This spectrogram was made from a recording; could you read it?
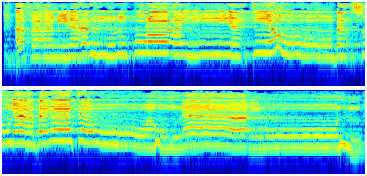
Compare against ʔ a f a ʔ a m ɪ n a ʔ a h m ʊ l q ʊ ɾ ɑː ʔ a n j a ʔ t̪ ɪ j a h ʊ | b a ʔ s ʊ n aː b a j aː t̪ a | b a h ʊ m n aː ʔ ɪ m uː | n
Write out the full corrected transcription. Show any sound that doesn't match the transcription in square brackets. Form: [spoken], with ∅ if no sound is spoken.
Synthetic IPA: ʔ a f a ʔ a m ɪ n a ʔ a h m ʊ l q ʊ ɾ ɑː ʔ a n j a ʔ t̪ ɪ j a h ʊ | b a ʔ s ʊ n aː b a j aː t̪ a | [w] a h ʊ m n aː ʔ ɪ m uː | n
